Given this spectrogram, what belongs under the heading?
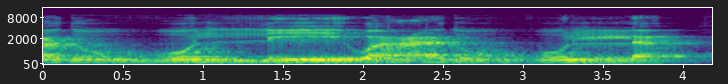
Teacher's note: അദുവ്വൻ എന്ന തൻവീനിനെ പൂർണ്ണമായും ശേഷമുള്ള ലാമിലേക്ക് ലയിപ്പിക്കുന്നു. ഇദ്ഗാം ബിഗൈരി ഗുന്ന കാമിൽ, 2 തവണ ആവർത്തിക്കുകയാണ്.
